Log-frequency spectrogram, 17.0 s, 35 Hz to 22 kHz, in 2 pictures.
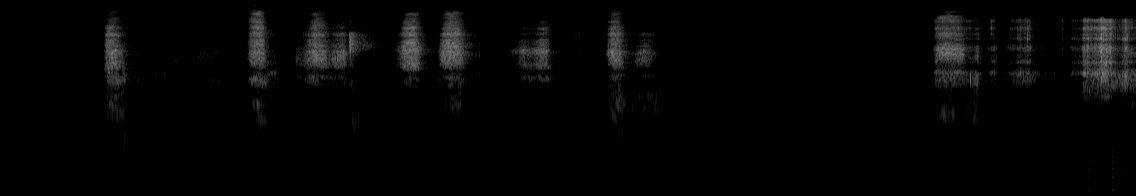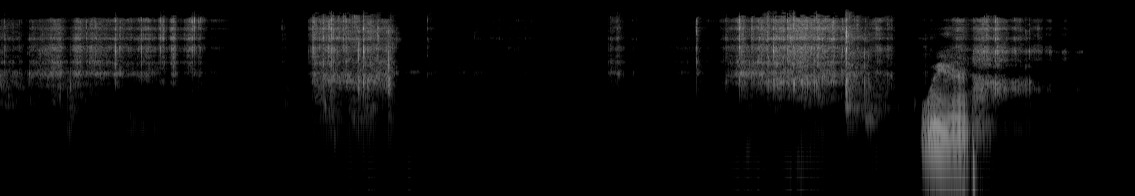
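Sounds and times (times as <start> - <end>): faint scraping and rustling of parts: 7.0 - 16.8.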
